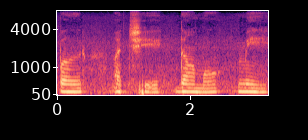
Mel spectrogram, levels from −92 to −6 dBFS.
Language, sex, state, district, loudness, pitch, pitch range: Hindi, male, Haryana, Rohtak, -17 LUFS, 130 Hz, 125-140 Hz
